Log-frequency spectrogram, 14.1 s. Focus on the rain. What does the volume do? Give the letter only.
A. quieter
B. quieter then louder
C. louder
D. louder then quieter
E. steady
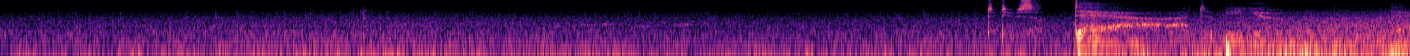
C.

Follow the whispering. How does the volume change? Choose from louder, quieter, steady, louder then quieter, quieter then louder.
quieter.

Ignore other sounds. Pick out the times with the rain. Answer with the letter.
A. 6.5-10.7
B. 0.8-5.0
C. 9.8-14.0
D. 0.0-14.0
D.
